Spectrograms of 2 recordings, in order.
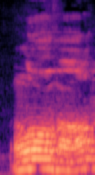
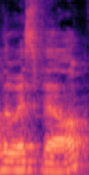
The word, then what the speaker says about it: Louisville: and by the way it's Louisville not Louisville for people who are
